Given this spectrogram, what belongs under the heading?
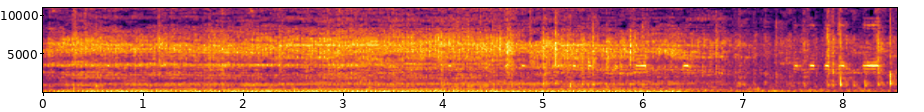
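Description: Hooves of a Kutch mare, a Kutch Queen race horse, drum in a rapid steady rhythm close by, blended with a continuous engine-like drone that drops away near the end.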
